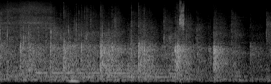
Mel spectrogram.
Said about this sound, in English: Let's give a hand for the guys from London.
